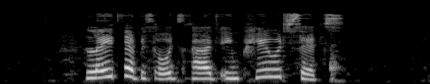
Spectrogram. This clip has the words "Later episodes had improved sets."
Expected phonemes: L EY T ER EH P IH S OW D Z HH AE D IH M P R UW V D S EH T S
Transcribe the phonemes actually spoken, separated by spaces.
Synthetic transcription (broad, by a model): L EY T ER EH P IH S OW D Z HH AE D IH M P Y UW D S EH T S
